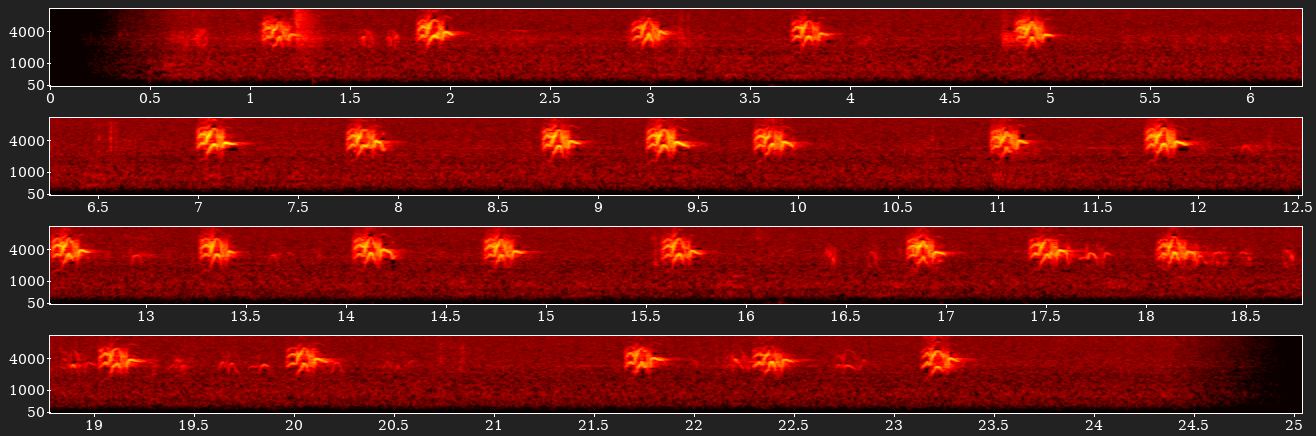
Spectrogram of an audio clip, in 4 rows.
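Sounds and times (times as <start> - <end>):
finch high chirps: 0.6 - 2.1, 2.9 - 4.0, 4.8 - 5.1, 7.0 - 8.0, 8.7 - 10.0, 11.0 - 15.0, 15.6 - 20.6, 21.6 - 23.4.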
